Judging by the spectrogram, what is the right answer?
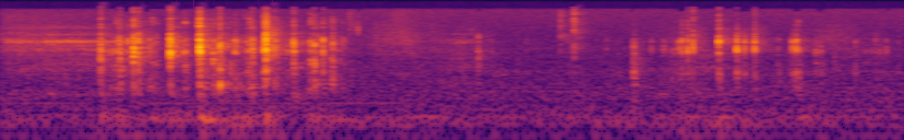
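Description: Keys on a computer keyboard clatter in a quick cluster of taps, then grow fainter and sparser, soft close clicks over a quiet room hum.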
